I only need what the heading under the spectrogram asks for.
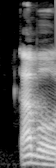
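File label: "kabur", Malay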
